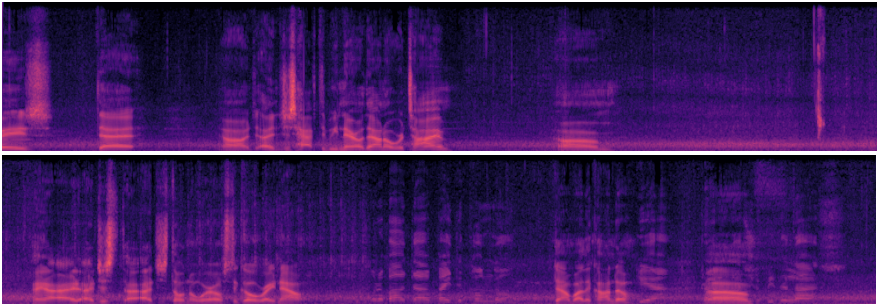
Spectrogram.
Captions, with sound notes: that just have to be narrowed down over time. (gentle music) (traffic droning) I just don't know where else to go right now. - What about by the condo? - Down by the condo? - Yeah, probably that should be the last.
